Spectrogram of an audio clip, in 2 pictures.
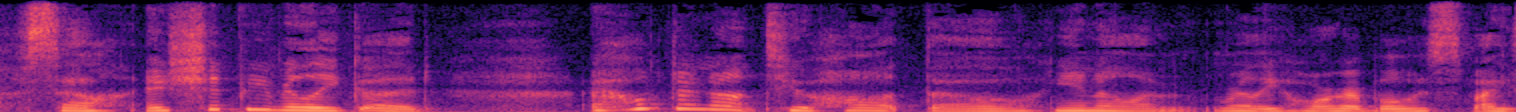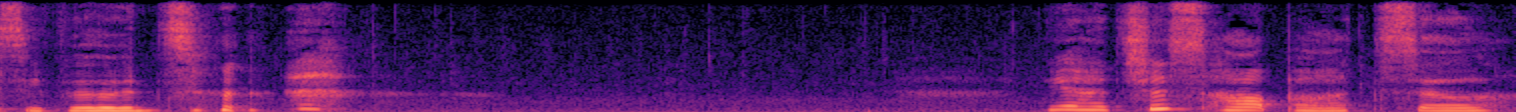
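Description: Sleepy, affectionate student girlfriend for ASMR roleplay, played by a woman: high, soft, hesitant, unhurried delivery. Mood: sleepy, cuddly. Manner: soft, drowsy, hesitant, giggly.

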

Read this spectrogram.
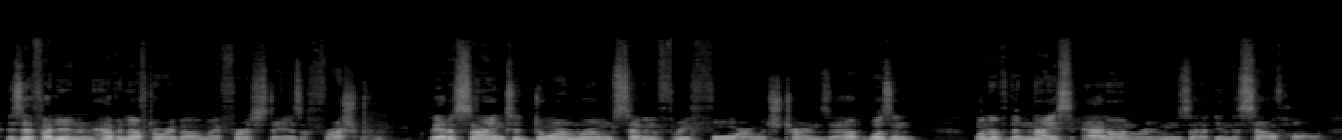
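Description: A young man reads a horror story aloud to his friends with a lively, swooping delivery. His pitch jumps up for the girls' lines, then settles back to an easy middle register. It sounds like a casual podcast among friends. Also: normal speed. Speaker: podcast host reading the story.

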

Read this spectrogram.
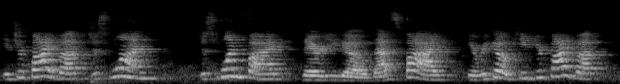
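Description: A woman's voice: sits high, expressive, unhurried, pushed and bright, distant mic. A middle-aged woman talks encouragingly to small children in short, simple phrases as she leads a storytime. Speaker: children's librarian leading storytime. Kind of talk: interactive preschool storytime talk. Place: carpeted library meeting room with children and parents. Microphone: distant camera microphone. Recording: roomy, noisy recording from across the room.

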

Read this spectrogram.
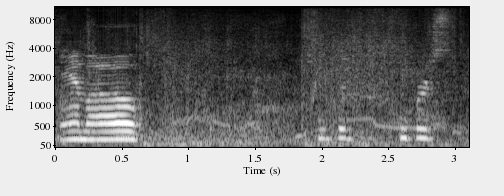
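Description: High-voiced man doing casual game commentary. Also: takes it slowly, noisy background. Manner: excitable, jokey, swearing. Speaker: let's play co-host. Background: horror game sound.

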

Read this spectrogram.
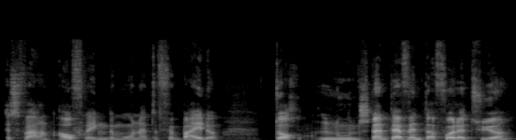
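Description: A young man reads a children's story aloud in a bright, clear-cut tone. His delivery is expressive and lively in pitch, like an amateur audiobook narrator telling a tale to a child. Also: a little slow.

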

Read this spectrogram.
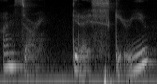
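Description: A woman voicing a menacing, taunting shadow villain in an amateur cartoon, with a mocking, drawn-out delivery. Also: high voice, very animated, vocal fry, dark tone, whispered, heavily acted. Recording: noisy amateur home recording.

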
